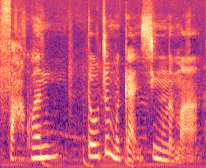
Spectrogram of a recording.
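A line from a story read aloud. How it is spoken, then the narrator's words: Sighing. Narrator (Chinese): 李璐叹了口气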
